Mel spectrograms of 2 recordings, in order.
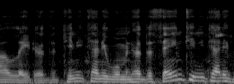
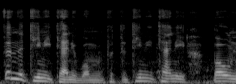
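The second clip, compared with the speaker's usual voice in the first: ordinary delivery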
